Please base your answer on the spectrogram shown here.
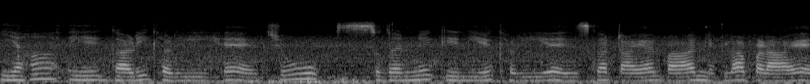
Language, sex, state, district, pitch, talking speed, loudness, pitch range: Hindi, female, Bihar, East Champaran, 190 Hz, 125 wpm, -31 LUFS, 180-200 Hz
